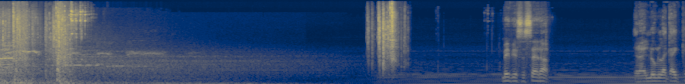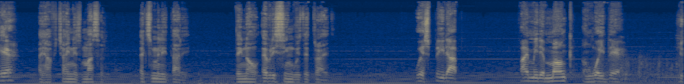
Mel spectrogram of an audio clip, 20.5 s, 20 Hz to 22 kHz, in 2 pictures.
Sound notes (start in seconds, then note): 0.4 gun snaps and fires; 4.8 soft tense music; 5.5 gun snapping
